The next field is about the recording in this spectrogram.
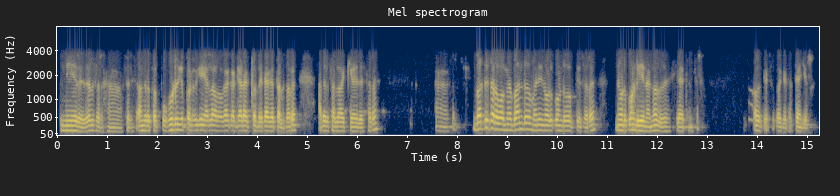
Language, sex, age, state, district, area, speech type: Kannada, male, 30-45, Karnataka, Gadag, rural, conversation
